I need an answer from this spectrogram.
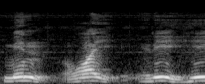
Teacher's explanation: ही में खड़ी जेर है, थोड़ा सा खींचा जाता है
